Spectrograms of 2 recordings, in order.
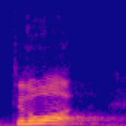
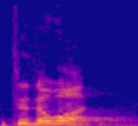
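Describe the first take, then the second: Both takes have the same delivery.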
